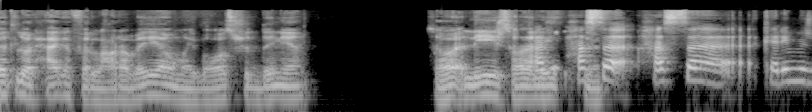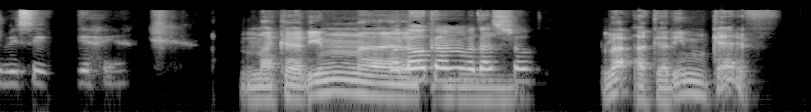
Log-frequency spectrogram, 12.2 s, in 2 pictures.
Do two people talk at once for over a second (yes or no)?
no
